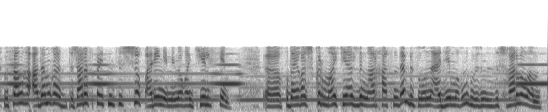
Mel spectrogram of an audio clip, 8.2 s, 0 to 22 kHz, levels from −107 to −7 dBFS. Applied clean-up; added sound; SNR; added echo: none; Wind instrument, woodwind instrument; 8 dB; none.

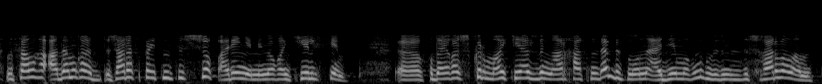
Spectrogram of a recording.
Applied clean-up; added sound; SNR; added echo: none; none; none; none.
